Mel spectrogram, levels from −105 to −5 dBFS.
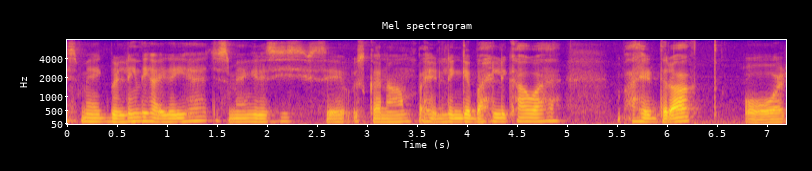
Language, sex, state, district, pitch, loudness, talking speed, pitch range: Hindi, male, Delhi, New Delhi, 125 Hz, -21 LUFS, 160 wpm, 120-130 Hz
